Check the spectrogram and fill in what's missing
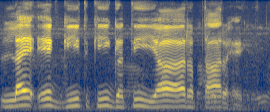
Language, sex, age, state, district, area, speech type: Hindi, male, 18-30, Uttar Pradesh, Bhadohi, rural, read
